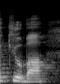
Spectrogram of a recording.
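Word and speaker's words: Cuba: मतलब अगला हदफ हमारा क्यूबा है या कूबा है, कुछ लोग उसको कूबा भी कहते हैं बाय द वे। असल जो लफ्ज़ की प्रोनाउंसिएशन है वहाँ की अपनी ज़ुबान में, वो कूबा है नाजरीन।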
